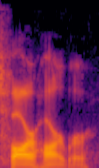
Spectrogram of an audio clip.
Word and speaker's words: Far Harbor: It's not Fall Harbor, it's Far Harbor.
